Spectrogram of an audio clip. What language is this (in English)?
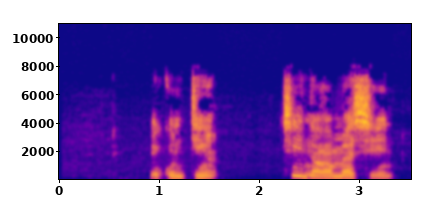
Kabyle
